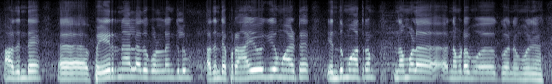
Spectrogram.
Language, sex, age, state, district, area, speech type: Malayalam, male, 45-60, Kerala, Alappuzha, rural, spontaneous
